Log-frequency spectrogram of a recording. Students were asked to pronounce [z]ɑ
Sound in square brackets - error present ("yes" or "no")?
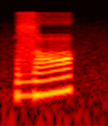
no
